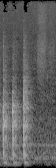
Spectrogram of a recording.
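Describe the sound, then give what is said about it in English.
A woman knocks on wood for superstition: three quick, evenly spaced knocks, each a short hollow rap, followed by quiet with no voices. “She's knocking on wood as we talk about superstition.”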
